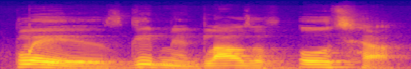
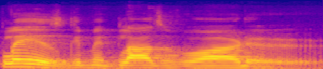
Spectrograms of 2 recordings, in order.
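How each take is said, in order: First: It is said with a British accent. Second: It is said with an American accent. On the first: "একটা হচ্ছে ওছা" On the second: "আর আমেরিকানরা এটা কি বলবে?"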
